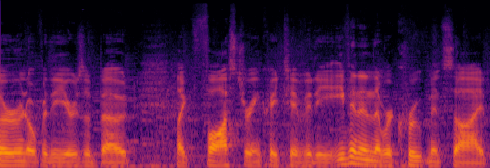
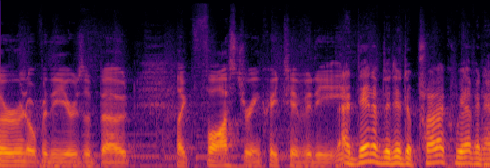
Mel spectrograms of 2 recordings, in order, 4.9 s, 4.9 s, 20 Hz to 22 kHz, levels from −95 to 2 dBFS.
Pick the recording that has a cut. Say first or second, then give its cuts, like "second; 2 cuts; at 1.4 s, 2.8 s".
second; 1 cut; at 3.4 s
